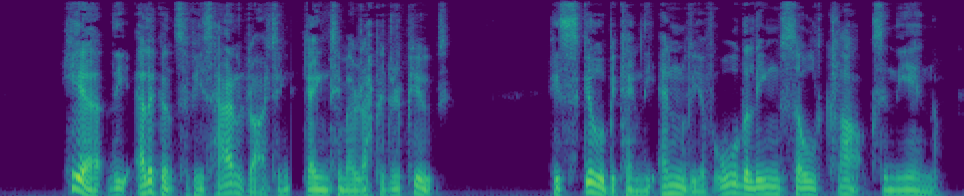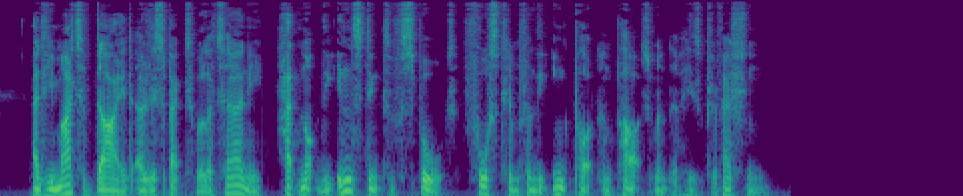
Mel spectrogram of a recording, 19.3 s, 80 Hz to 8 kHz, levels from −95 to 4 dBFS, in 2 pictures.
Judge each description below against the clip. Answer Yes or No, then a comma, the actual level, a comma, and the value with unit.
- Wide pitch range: No, average, 4.8 semitones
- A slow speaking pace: No, average, 155 wpm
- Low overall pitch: Yes, very low, 90 Hz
